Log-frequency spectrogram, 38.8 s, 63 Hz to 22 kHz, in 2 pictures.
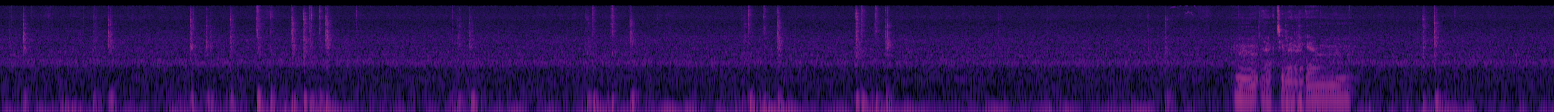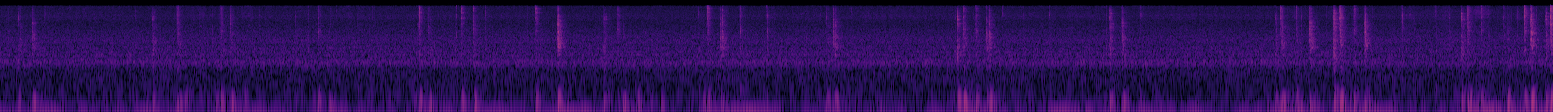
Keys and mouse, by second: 0.0-1.2 middle drag, 1.3-2.5 middle drag, 3.0-7.7 middle drag, 27.5 shift+f.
